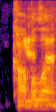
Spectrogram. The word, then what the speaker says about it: Kabbalah: Am I pronouncing that right? Kabbalah. – Yes, that's right.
